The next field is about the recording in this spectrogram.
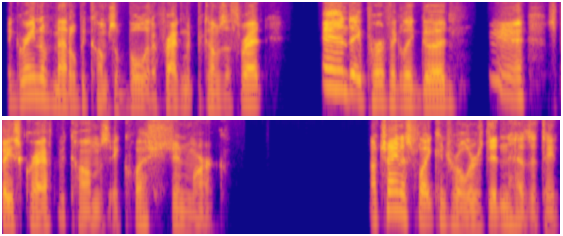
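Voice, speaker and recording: A man hosting a podcast, delivering scripted storytelling narration with dramatic emphasis and deliberate pauses. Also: medium pitch, no echo, studio quality. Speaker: podcast host.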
